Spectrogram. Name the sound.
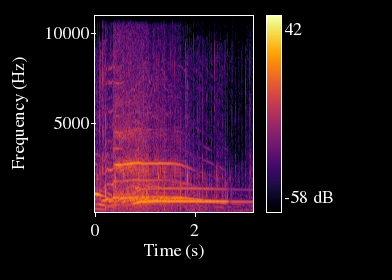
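pilgrims applauding and cheering in Corinth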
